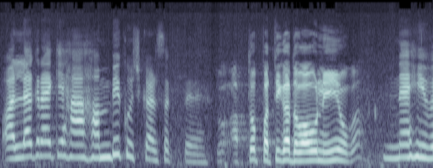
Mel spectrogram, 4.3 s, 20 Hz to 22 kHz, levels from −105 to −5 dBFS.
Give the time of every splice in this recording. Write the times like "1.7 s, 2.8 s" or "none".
none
